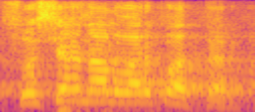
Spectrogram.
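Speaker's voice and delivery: ordinary talk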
